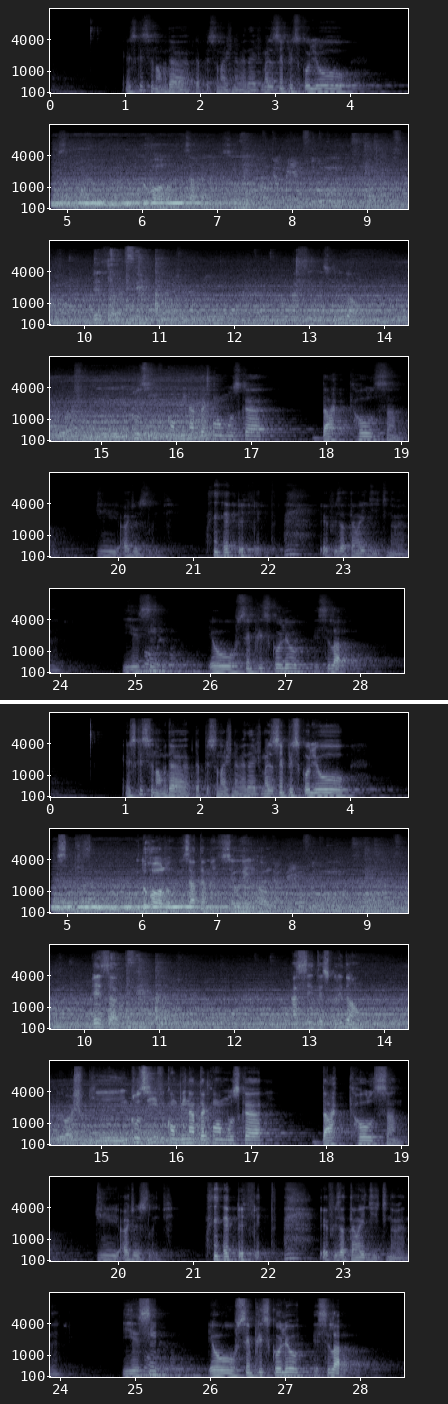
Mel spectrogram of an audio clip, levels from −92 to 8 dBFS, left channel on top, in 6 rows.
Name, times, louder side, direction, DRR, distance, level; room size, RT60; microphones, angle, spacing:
voice 1, 1.0-3.9 4.9-5.2 5.9-7.8 10.1-10.8 12.8-13.8 14.4-17.2 17.8-19.0 19.7-20.7 21.2-21.9 22.2-24.0 24.8-25.3 26.0-27.7, right 5 dB, 55° right, 13 dB, 0.4 m, -36 dB
sound 1, 4.8-16.4, right 1 dB, 25° left, 1.9 m, -32 dB
voice 2, 5.0-5.6 7.6-9.9 10.4-12.7 24.9-25.6, left 1 dB, 50° left, 1 dB, 2.7 m, -43 dB
16.0 x 7.3 x 5.6 m, 1.4 s
head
